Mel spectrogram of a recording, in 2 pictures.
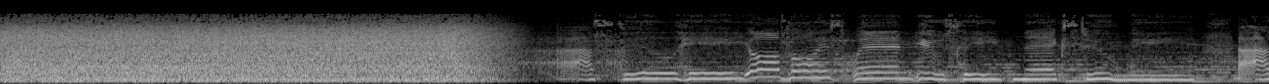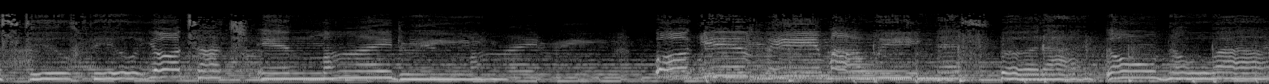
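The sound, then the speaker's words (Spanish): The Salto de Apombao waterfall, with a 105-metre drop, crashes down in a loud, steady roar of rushing water for about five seconds, then cuts off abruptly as music with singing takes over. “Y al lado hay un montón también de cascadas súper bonitas, como la del Salto de Apombao, que cae menos porque solo tiene 105 metros de caída, pero que hace un ruido al caer. Es este que estamos escuchando.”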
